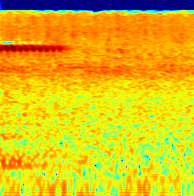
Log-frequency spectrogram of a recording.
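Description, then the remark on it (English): Soft, steady patter of gentle rain falling on a meadow, a quiet continuous hiss with no talking, and a faint high bird chirp trilling briefly at the start. “The worries and insecurities that had been plaguing me during the day slowly melted away as the rain began to fall. The rain was gentle at first, slowly turning into a light shower.”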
